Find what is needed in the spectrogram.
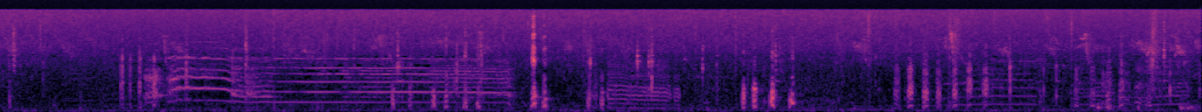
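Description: A flock of Kosovo tricolour chickens calling as they feed, with one long drawn-out call of about three and a half seconds starting about a second and a half in, then shorter calls and quick sharp ticks. A person laughs briefly near the end.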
